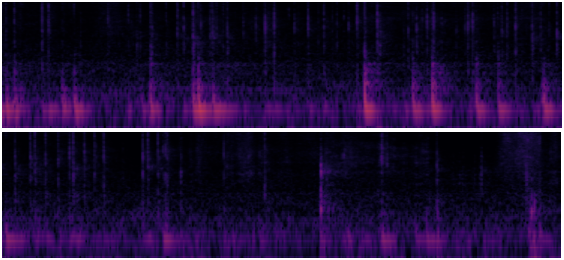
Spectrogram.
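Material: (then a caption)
Plastic. Long white acrylic nails tap and scratch across a thin, flexible, translucent green plastic envelope folder with a snap button lying flat on a wooden table, making quiet, sharp clicks and light scratches over a steady low hum. Near the end the folder is lifted and bent, giving a soft, bright plastic crinkle.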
